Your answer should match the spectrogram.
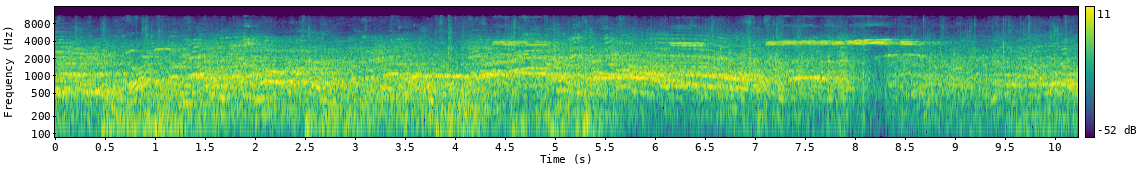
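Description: Hall din of a multi-court volleyball tournament: many overlapping voices, balls being struck and bouncing on the courts, and a referee's whistle blowing briefly twice near the middle and then once longer about three-quarters of the way through.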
